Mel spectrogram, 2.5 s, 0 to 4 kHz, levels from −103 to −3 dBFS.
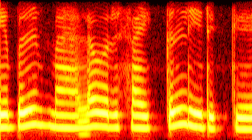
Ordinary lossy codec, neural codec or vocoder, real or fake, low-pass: Opus, 24 kbps; none; real; 3.6 kHz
